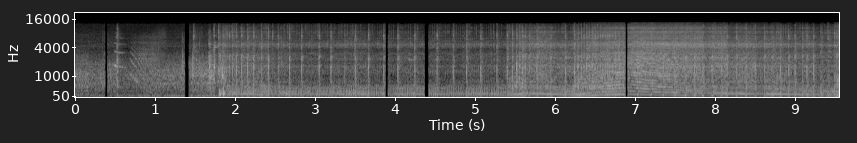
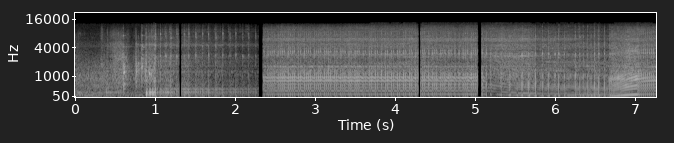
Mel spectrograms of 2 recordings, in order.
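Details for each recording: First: Ryobi 31cc two-stroke mini cultivator before carb adjustment: it revs high and thin, then bogs and surges each time it is throttled up and tends to die. Lean running suspected. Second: Ryobi 31cc two-stroke mini cultivator after turning the L screw out 1/8 to 1/4 turn and fitting a new Champion RDJ7Y plug; high buzzy note fires evenly and picks up cleanly on throttle; normal running.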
